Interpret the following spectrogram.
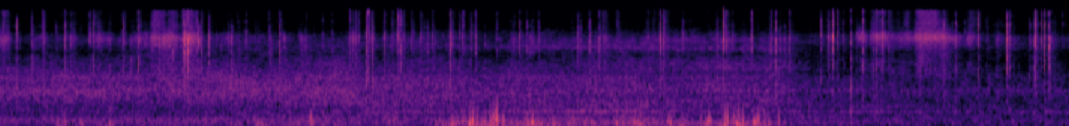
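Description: Wood logs burning in a steel barbecue grill, crackling and popping throughout, with a louder low rumble for a few seconds in the middle.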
